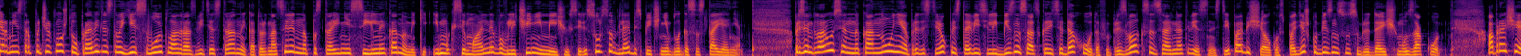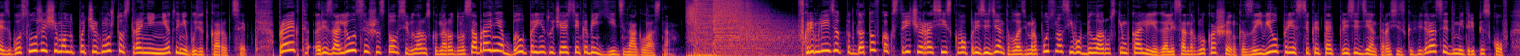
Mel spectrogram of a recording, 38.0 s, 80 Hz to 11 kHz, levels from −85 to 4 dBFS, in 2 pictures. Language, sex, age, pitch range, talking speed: Russian, female, 20-39, 195-315 Hz, 140 wpm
